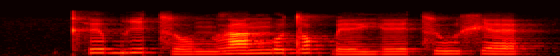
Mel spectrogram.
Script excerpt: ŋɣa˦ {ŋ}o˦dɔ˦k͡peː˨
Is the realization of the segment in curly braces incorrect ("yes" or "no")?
no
